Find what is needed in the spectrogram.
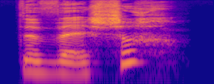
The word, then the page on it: de Wäscher: Bas-Rhin; Strasbourg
